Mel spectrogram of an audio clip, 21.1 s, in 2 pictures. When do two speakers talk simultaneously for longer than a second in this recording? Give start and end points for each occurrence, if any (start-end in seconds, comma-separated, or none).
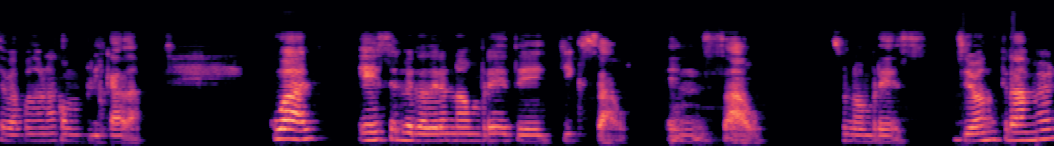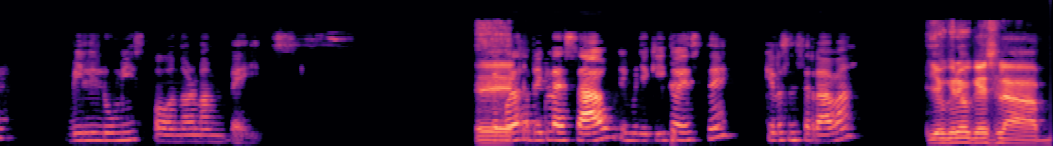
none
